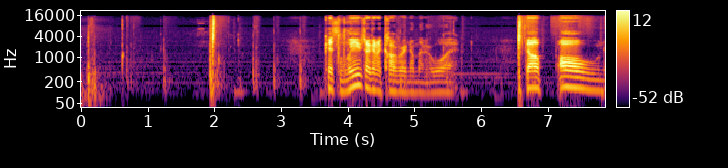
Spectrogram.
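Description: An axe chops at wood with dull knocks.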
